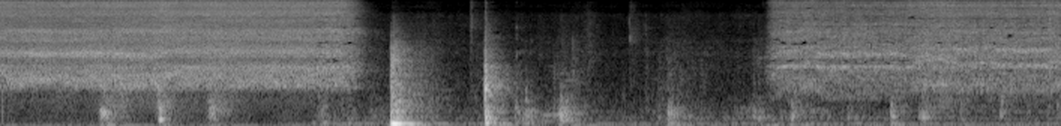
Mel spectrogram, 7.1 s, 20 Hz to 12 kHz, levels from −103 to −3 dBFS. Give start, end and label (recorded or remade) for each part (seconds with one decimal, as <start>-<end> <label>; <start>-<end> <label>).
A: 0.0-2.1 remade; 2.1-7.1 recorded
